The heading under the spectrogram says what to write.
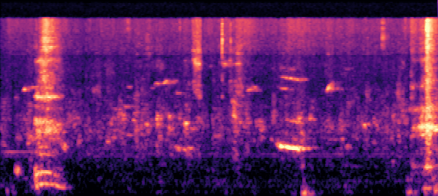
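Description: A dog whimpers and whines in short, high-pitched bursts, fairly close, with a brief yelp near the start and more plaintive cries later.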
